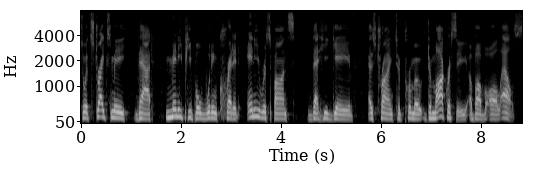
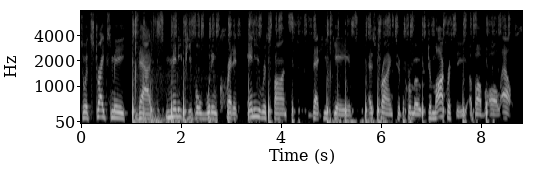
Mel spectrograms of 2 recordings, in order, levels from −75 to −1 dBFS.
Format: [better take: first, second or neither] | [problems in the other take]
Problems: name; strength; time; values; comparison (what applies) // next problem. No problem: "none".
first | noise reduction (classical method spectral subtraction)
